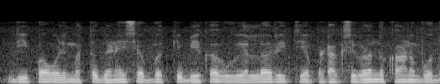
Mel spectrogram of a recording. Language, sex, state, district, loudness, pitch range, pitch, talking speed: Kannada, male, Karnataka, Koppal, -16 LUFS, 105-110 Hz, 105 Hz, 110 wpm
